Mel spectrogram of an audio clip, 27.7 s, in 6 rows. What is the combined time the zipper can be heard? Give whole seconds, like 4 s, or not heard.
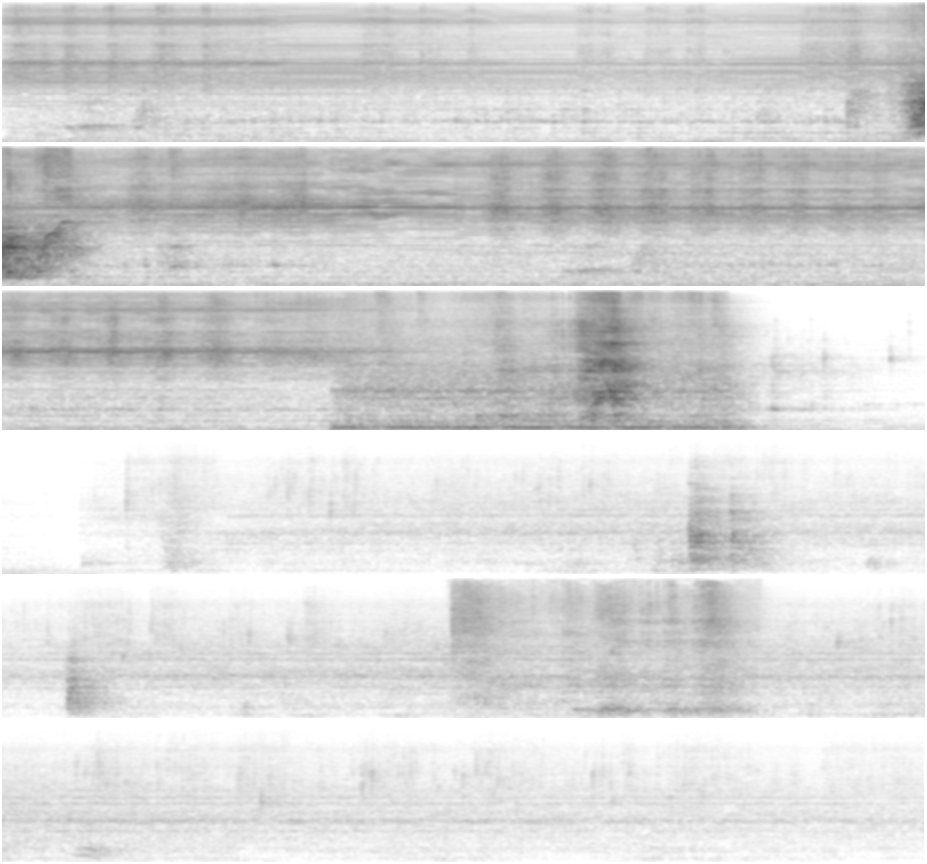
5 s.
